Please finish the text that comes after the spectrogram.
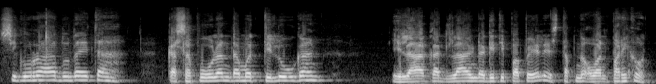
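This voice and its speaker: Man acting calm, considerate husband. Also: a little high, moderate pace, lightly acted. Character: considerate, patient husband and dutiful son. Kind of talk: audio drama acting.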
